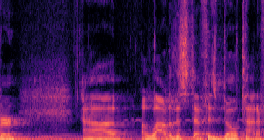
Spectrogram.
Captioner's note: crows cawing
